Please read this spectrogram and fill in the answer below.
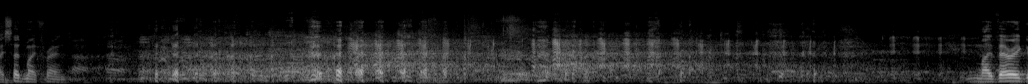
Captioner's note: laughter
